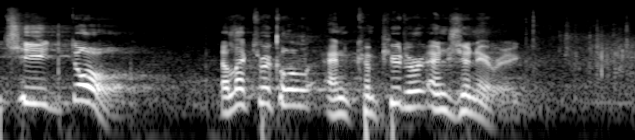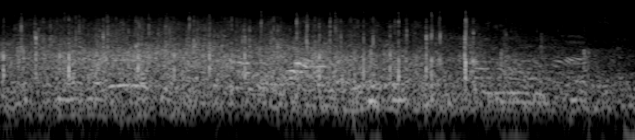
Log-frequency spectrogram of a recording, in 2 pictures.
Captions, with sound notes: Yichi Do, Electrical and Computer Engineering. (audience applauding)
